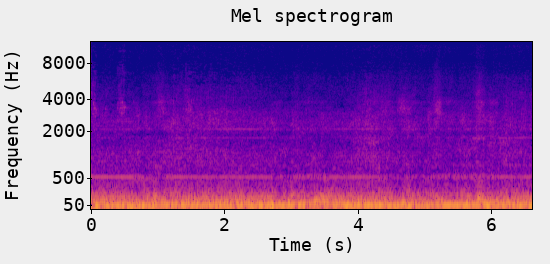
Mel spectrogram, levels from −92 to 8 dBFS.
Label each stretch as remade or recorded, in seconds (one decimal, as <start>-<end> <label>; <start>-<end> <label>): 0.0-0.6 recorded; 0.6-1.2 remade; 1.2-2.7 recorded; 2.7-3.6 remade; 3.6-4.3 recorded; 4.3-6.1 remade; 6.1-6.6 recorded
